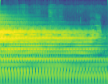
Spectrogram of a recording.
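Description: A distorted electric guitar power chord on the low E and A strings rings out loud and sustained, a dense, steady drone without speech over it.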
